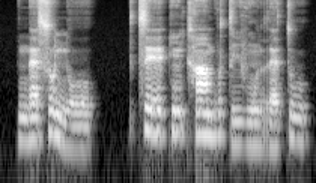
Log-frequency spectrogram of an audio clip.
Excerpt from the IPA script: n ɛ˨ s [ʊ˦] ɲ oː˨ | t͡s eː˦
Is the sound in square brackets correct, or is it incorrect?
correct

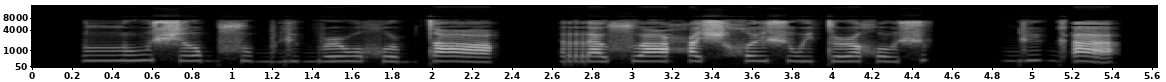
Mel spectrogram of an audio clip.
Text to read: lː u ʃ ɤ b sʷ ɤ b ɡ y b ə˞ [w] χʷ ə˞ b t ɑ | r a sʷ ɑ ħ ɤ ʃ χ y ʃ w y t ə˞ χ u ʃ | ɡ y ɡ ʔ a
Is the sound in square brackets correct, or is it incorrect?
correct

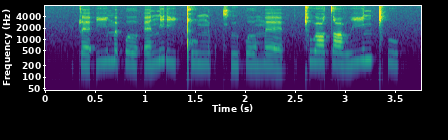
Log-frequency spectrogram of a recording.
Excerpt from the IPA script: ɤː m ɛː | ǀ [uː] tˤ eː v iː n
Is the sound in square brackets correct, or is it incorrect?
correct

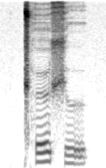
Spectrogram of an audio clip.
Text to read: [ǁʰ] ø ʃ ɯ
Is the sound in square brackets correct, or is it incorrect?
correct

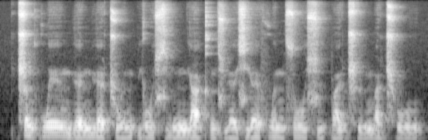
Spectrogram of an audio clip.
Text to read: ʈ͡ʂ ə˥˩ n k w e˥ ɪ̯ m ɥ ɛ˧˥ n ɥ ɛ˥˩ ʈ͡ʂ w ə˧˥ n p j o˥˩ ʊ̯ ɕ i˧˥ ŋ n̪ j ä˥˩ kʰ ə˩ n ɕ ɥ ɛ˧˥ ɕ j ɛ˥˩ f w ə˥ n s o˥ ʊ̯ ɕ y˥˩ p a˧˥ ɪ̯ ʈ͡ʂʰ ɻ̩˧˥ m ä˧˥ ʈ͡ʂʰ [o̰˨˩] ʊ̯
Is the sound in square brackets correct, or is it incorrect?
incorrect: o˥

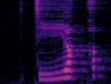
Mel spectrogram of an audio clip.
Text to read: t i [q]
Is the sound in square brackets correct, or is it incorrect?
correct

